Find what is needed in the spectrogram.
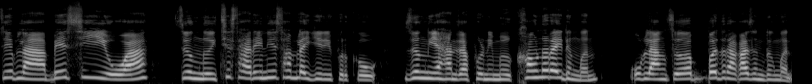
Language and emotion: Bodo, angry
